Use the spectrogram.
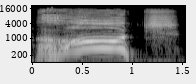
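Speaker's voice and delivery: very high, loud, drawn-out cry; outraged scream. A narrator's reading. Father hearing his son is Red, screaming. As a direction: scream the word out in shock. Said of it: "schrie der Vater".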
